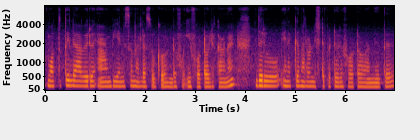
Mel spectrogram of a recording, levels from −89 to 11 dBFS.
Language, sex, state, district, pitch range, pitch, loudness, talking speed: Malayalam, female, Kerala, Kasaragod, 150-175 Hz, 165 Hz, -21 LUFS, 145 wpm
